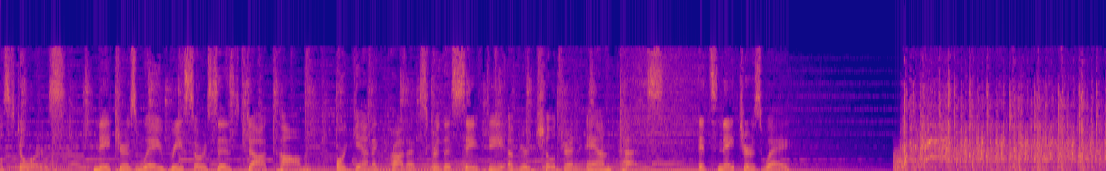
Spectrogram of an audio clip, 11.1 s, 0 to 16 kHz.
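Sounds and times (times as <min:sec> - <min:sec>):
speech: 0:00.0 - 0:08.0
small lawnmower engine sputtering to life and chugging: 0:08.9 - 0:11.0.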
